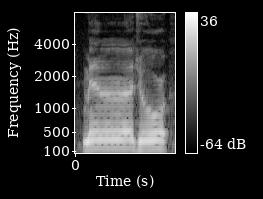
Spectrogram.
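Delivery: very slow من جوع, noon held in the nose; ghunna on noon. Shown as a demonstration. Teacher shows students ghunna in من جوع, slow and nasal. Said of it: "نون کی آواز کو ناک میں لے جانا ہے".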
